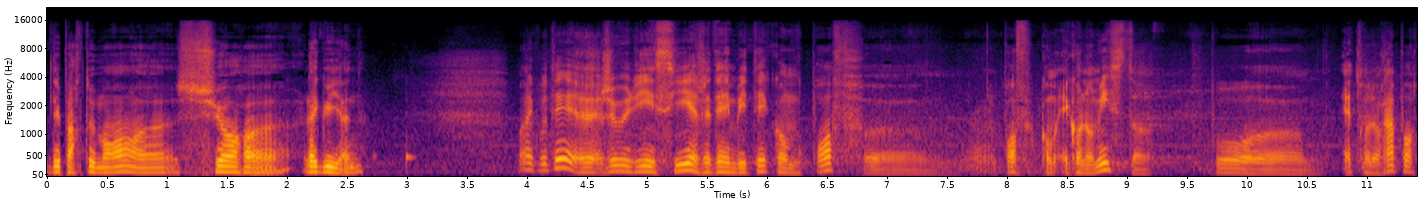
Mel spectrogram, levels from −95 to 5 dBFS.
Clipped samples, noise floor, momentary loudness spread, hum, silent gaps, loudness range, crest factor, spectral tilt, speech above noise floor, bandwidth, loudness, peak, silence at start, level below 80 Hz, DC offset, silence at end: under 0.1%; -44 dBFS; 22 LU; none; none; 6 LU; 20 dB; -5.5 dB/octave; 24 dB; 16 kHz; -20 LUFS; 0 dBFS; 0 s; -52 dBFS; under 0.1%; 0 s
